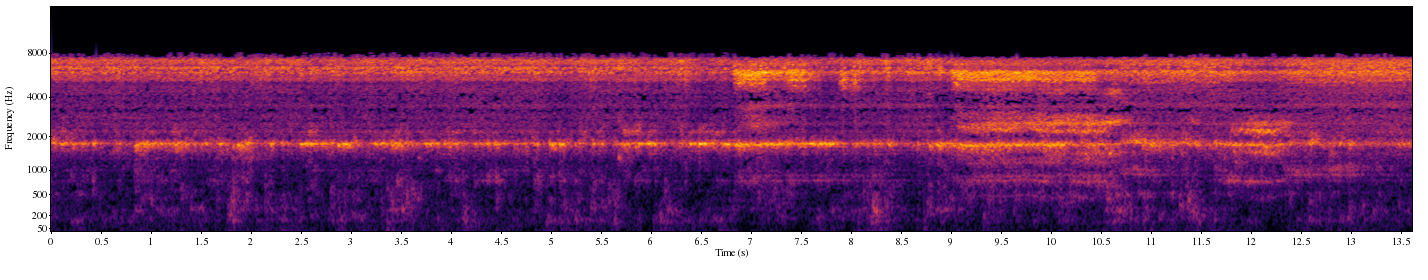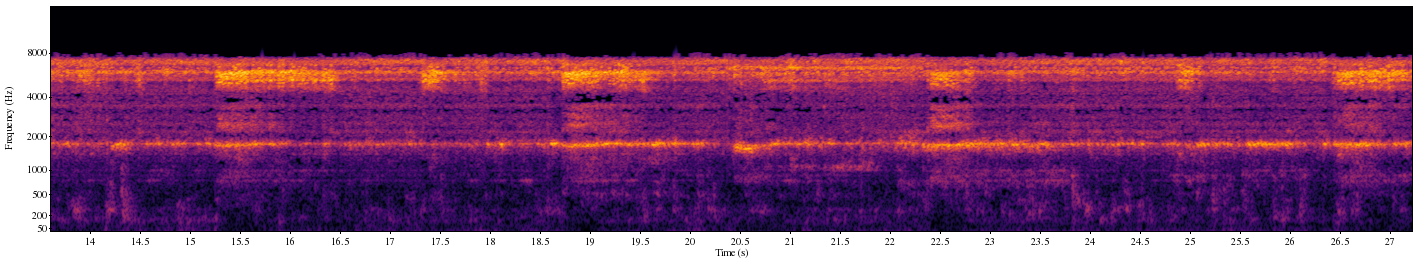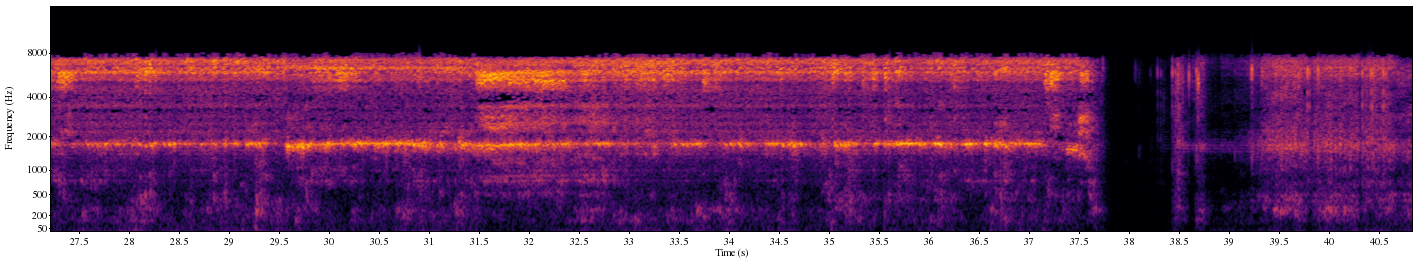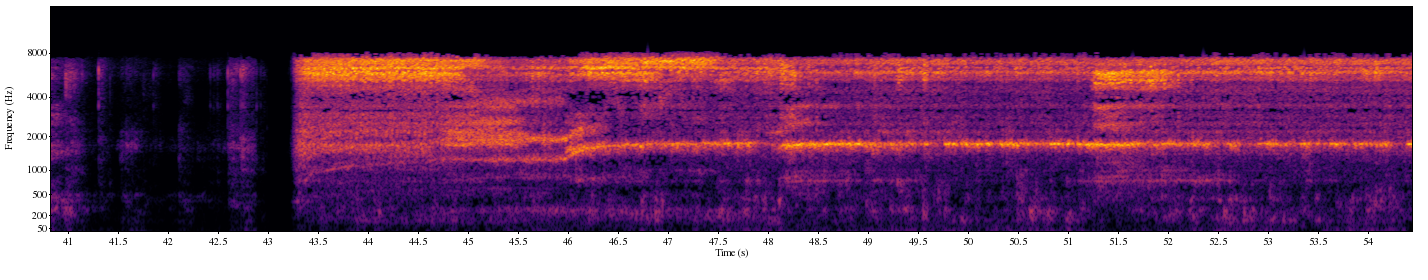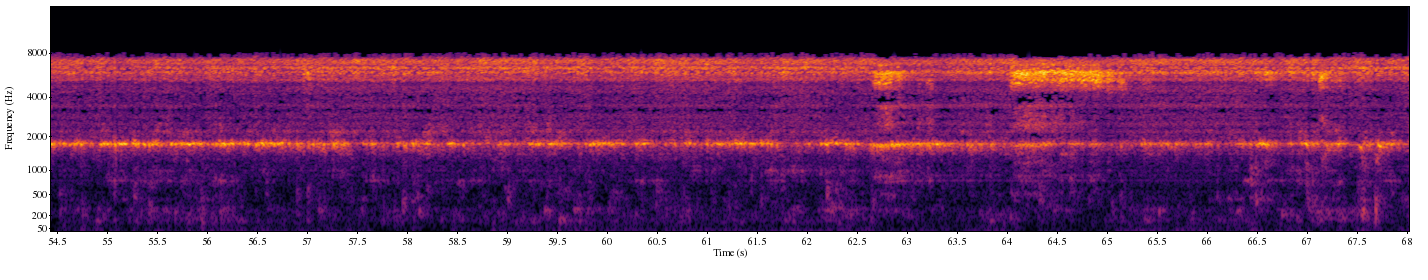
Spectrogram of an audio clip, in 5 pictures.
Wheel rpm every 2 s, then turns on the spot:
240, 230, 230, 230, 230, 220, 230, 230, 230, 230, 230, 230, 230, 230, 230, 230, 230, 230, 190, 10, 20, 40, 160, 210, 230, 230, 230, 230, 230, 240, 230, 230, 230, 230.
38-42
